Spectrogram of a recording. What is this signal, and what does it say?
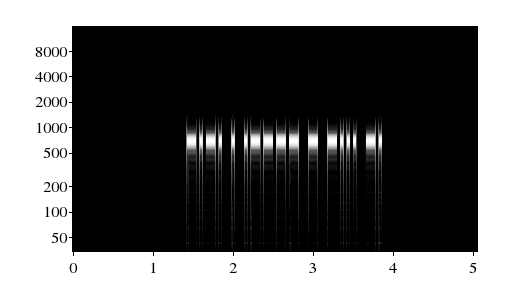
Morse code, heard as a keyed tone, about 29 wpm, 700 Hz. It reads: CE1TBN
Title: DXCC-100 Call Signs - 6 Characters - Repeated 3x - 30wpm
